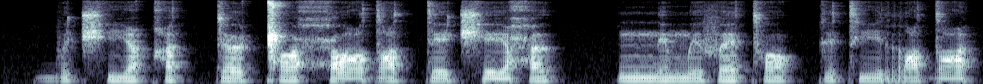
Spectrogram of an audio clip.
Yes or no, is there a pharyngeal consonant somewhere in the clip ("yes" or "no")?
yes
